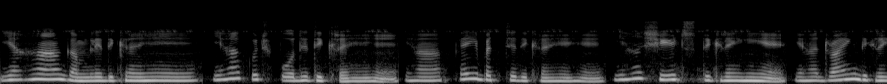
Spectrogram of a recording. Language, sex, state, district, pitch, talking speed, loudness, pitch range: Hindi, female, Bihar, Jamui, 180 Hz, 180 wpm, -26 LUFS, 170-220 Hz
